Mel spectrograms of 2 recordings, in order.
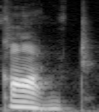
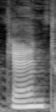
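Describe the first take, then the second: First: Can't with long ah, British accent; British cahnt. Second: Can't with a flat a, American accent; American can't like kent. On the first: Teacher demoing British accent. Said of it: "British accent में हम इसे". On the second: Teacher demoing American accent. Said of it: "American English में हम इसको can't पढ़ेंगे". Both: Shown as a demonstration.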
